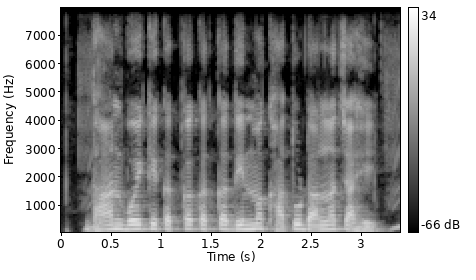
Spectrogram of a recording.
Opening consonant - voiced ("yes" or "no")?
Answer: yes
